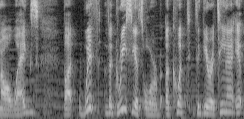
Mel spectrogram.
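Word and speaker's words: Griseous: Greasius, Gressorus, whatever. No, it's G-R-I, not G-R-E, so Greasius.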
